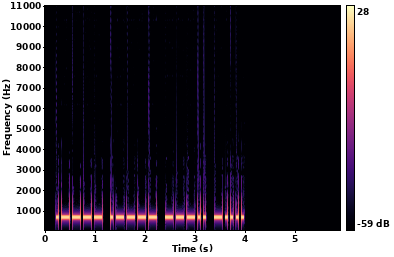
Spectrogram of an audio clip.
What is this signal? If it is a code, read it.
Morse code, heard as a keyed tone, about 22 wpm, 700 Hz. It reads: 1186
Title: Numbers - Contest Style - 4-Digit 22wpm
